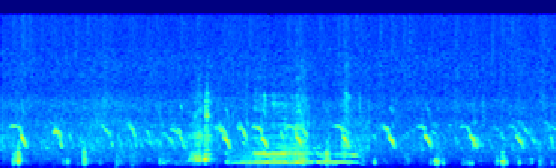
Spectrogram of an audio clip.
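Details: Hens clucking rapidly and irregularly, broken midway by a drawn-out, steady, harmonic call lasting over a second, then more clucks, with high thin descending peeps throughout.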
